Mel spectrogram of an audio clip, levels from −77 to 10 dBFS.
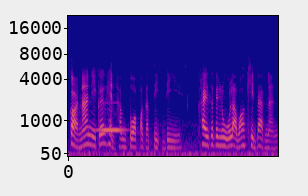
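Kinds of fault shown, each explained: Loudspeaker feedback squeal: the microphone picks up its own loudspeaker, and at 645 Hz the loop gain passes unity, so that tone feeds on itself. It swells over roughly a third of a second from 0.46 s, sits about 5 dB above the speech, and stops at 1.49 s.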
